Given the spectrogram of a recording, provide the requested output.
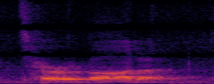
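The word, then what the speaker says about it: Theravada: not an R um it's pronounced as if there's no h there terada and what this means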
